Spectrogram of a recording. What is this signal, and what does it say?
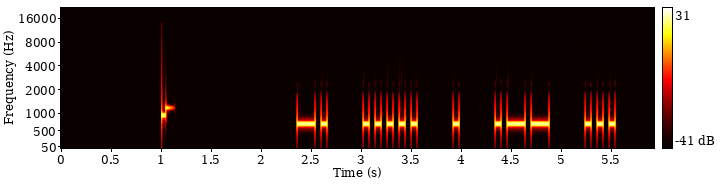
Morse code, heard as a keyed tone, about 20 wpm, spaced as for 15 wpm, 700 Hz. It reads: N5EWS
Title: 179 Lesson 29g - Slash - Call Signs 20wpm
